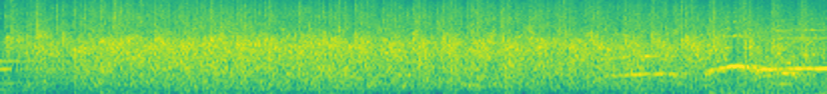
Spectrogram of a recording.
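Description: Theatre audience applauding, a dense steady clapping at a curtain call.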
